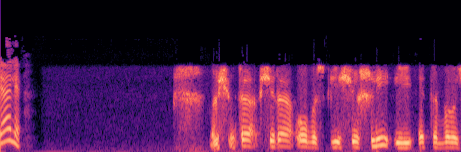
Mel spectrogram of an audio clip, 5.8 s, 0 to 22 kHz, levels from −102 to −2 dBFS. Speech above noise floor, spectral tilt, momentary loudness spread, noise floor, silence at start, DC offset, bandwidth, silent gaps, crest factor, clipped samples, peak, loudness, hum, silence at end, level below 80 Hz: 47 dB; -3 dB/octave; 11 LU; -64 dBFS; 0 s; under 0.1%; 7.6 kHz; none; 16 dB; under 0.1%; -4 dBFS; -18 LUFS; none; 0 s; -58 dBFS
